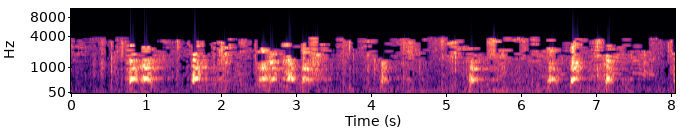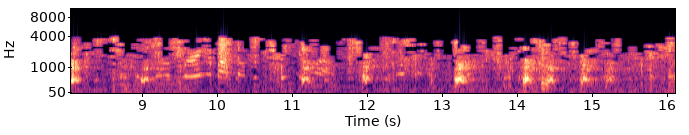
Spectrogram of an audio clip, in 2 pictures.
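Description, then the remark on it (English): A dog wearing a muzzle barks and yips repeatedly in sharp, uneven bursts, with a few whimpering sounds mixed in, while muffled voices murmur in the background. “He says, don't touch the dog, it's wearing a muzzle.”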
